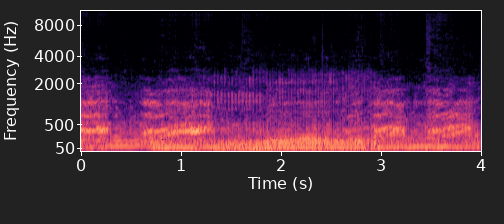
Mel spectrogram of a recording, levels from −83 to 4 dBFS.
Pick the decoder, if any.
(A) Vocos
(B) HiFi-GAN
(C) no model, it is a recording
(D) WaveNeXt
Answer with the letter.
D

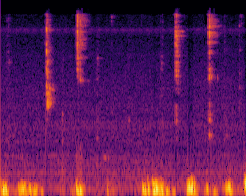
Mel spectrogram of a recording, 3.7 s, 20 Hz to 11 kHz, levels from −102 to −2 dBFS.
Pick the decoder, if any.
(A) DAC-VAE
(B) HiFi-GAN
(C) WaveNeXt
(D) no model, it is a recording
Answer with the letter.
D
